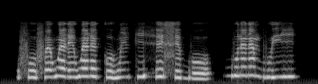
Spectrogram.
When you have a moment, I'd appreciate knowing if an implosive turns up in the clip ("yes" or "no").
no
